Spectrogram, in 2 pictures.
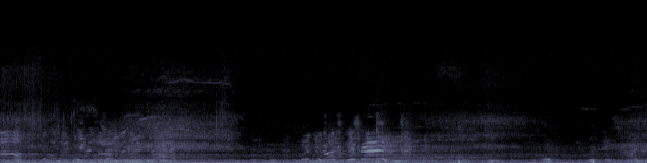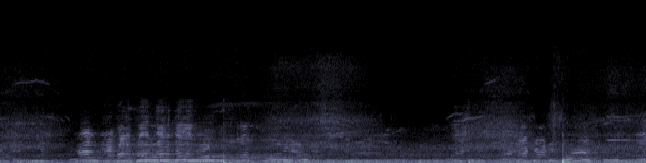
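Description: Distant shouts and calls from players and spectators at an outdoor football match, coming in short bursts over a steady open-air background, with a few sharp knocks in between.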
